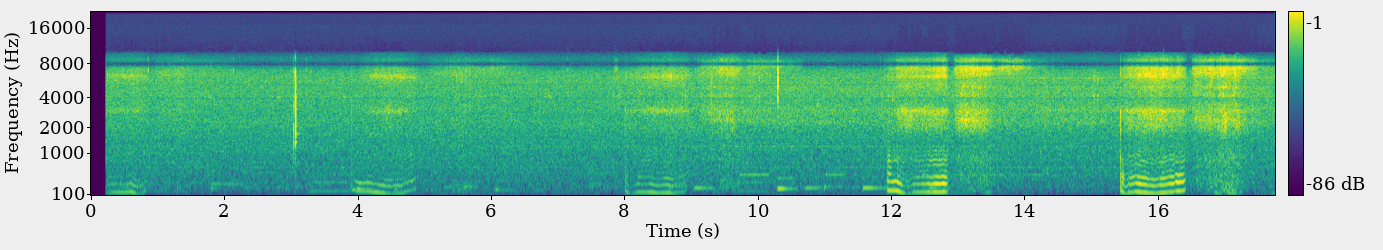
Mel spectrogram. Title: My Dog Snoring... HAHA!!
